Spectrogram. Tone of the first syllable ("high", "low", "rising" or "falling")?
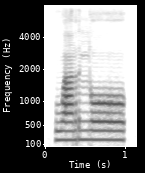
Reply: high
